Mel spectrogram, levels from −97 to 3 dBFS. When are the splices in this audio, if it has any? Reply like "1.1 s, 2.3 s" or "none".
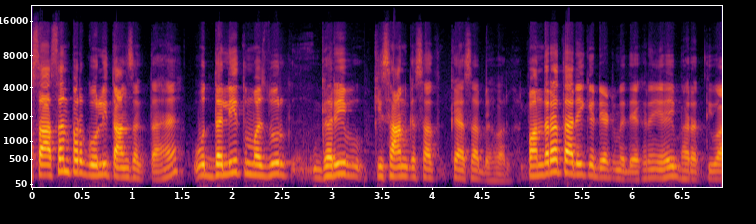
4.9 s

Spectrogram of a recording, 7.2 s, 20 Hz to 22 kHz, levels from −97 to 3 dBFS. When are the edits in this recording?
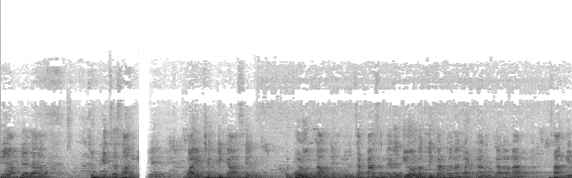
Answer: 1.8 s

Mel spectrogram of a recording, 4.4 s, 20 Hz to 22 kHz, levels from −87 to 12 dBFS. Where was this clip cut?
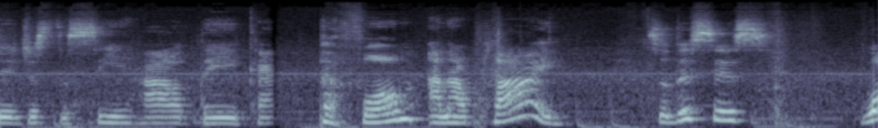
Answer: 1.3 s

